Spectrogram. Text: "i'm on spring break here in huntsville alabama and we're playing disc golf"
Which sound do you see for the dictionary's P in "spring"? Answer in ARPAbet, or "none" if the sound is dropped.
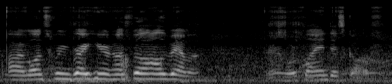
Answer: B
